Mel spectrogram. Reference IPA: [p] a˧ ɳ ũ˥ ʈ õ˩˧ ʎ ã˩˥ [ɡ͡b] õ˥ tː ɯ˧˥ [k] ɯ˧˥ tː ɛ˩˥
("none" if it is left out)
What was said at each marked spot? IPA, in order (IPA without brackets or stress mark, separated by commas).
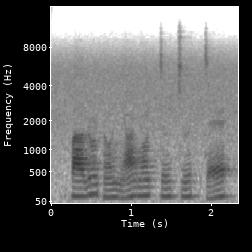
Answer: p, ɡ, c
